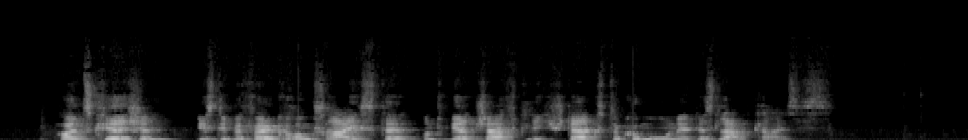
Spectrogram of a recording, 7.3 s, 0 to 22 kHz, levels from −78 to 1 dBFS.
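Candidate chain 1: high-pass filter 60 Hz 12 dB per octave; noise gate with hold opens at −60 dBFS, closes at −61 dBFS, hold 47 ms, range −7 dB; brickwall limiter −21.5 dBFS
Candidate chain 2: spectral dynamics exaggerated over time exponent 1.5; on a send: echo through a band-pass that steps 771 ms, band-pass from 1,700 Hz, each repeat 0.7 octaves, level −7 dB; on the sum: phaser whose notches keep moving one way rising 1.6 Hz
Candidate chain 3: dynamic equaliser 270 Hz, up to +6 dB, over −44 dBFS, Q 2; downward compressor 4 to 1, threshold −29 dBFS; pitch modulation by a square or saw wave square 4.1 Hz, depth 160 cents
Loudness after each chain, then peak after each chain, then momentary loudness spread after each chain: −33.5, −32.5, −34.0 LKFS; −21.5, −12.0, −15.5 dBFS; 9, 18, 8 LU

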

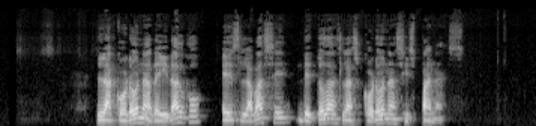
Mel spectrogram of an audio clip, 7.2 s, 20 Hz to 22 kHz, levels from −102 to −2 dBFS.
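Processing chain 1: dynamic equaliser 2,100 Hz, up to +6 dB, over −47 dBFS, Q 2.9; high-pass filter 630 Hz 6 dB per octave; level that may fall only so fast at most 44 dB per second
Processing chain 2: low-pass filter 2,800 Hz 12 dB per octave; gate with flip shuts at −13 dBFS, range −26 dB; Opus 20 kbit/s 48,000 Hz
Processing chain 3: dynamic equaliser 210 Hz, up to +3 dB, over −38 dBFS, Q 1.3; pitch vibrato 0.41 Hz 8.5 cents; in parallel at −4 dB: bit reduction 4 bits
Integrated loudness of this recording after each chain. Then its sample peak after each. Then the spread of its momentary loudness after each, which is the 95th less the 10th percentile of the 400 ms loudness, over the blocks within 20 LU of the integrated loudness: −25.0, −34.0, −19.5 LKFS; −5.0, −9.5, −2.5 dBFS; 10, 12, 12 LU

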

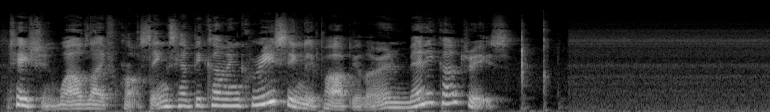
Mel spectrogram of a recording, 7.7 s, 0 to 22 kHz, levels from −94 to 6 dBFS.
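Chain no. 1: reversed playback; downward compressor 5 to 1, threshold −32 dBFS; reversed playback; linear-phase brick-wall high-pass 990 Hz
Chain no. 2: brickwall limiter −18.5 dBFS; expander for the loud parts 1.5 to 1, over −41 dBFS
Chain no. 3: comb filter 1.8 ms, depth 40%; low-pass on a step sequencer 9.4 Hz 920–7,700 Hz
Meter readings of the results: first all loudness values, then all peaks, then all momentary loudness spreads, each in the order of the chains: −43.5, −31.0, −25.0 LKFS; −18.5, −18.5, −5.5 dBFS; 16, 11, 10 LU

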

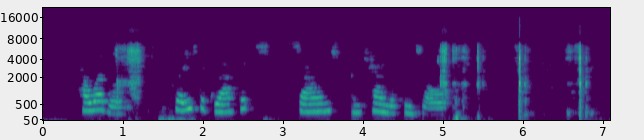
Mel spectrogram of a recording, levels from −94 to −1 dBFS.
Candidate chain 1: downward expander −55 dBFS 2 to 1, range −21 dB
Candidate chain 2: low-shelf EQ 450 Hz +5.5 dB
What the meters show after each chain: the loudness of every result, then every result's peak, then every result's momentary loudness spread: −38.0, −37.0 LKFS; −5.0, −4.5 dBFS; 18, 16 LU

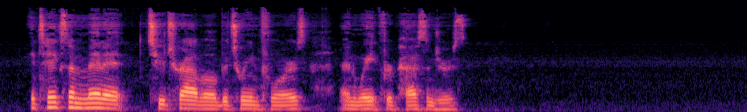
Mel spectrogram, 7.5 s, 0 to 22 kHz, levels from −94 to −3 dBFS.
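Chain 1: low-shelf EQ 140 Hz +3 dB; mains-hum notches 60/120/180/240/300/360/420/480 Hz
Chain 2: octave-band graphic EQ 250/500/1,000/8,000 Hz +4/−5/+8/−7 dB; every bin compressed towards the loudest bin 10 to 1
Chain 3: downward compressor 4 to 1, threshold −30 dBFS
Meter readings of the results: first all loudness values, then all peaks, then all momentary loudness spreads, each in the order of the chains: −25.0, −24.5, −34.0 LKFS; −8.5, −6.5, −14.5 dBFS; 13, 8, 6 LU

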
